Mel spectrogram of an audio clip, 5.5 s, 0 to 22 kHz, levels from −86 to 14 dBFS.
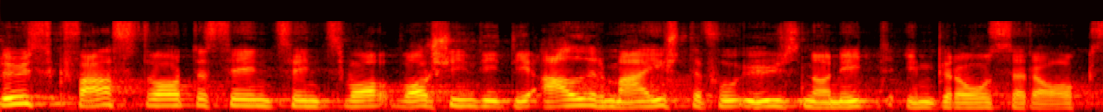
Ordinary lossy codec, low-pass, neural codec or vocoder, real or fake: none; none; vocoder, 22.05 kHz, 80 mel bands, WaveNeXt; fake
